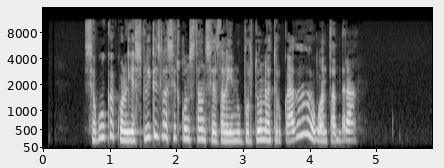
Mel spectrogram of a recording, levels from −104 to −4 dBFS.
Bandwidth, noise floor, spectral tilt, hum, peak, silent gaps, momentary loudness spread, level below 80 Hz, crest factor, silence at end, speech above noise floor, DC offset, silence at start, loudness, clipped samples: 11.5 kHz; -72 dBFS; -3 dB/octave; none; -6 dBFS; none; 5 LU; -78 dBFS; 18 dB; 1.15 s; 50 dB; under 0.1%; 0.6 s; -22 LUFS; under 0.1%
